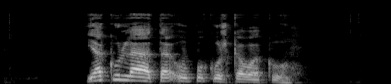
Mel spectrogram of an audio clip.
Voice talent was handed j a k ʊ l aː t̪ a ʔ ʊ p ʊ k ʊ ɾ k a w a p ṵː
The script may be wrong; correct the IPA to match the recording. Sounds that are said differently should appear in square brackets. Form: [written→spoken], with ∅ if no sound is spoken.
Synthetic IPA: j a k ʊ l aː t̪ a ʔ ʊ p ʊ k ʊ ɾ k a w a [p→k] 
